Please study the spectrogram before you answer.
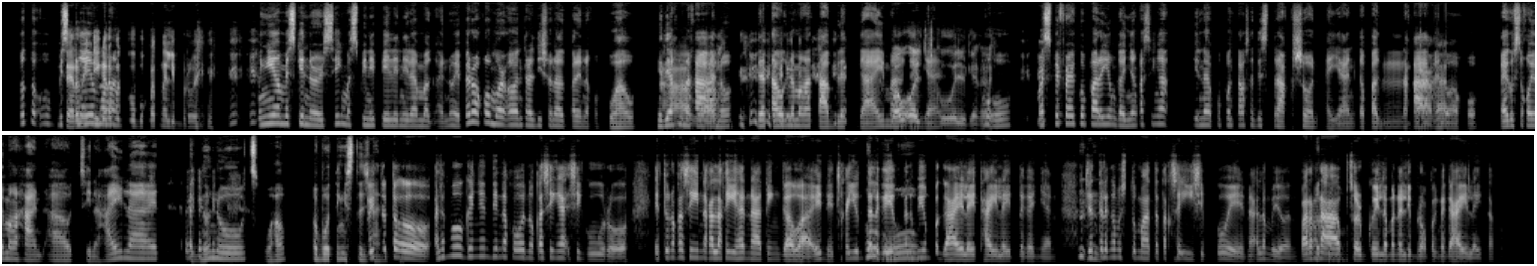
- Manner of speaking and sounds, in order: laugh; laugh; laugh
- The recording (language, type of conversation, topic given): Filipino, unstructured, Paano mo ginagamit ang teknolohiya sa pang-araw-araw na buhay?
